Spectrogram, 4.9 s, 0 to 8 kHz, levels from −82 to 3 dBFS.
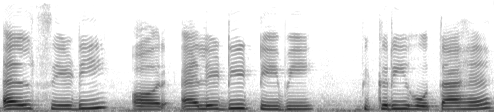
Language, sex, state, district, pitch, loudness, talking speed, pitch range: Hindi, female, Bihar, Vaishali, 255 Hz, -16 LUFS, 95 wpm, 230-265 Hz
